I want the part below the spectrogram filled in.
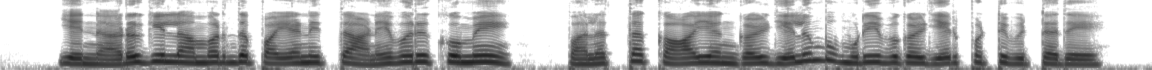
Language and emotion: Tamil, sad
